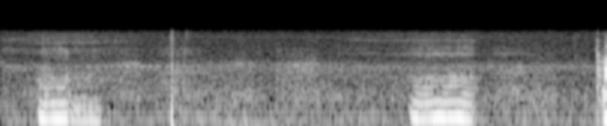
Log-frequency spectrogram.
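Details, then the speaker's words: Two low, rumbling snores about five seconds apart in a quiet room from a sleeping pet, likely a dog, around midnight; snoring. "little piggy snore come on snore little piggy snore that a boy that a boy snore one more time for Daddy"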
